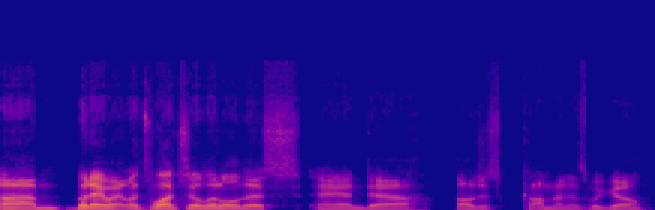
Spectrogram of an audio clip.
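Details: Adult male speaker; normal speech.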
